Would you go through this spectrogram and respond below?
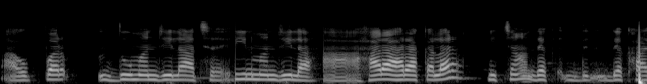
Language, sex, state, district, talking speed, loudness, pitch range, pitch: Maithili, female, Bihar, Samastipur, 130 wpm, -28 LUFS, 200-230 Hz, 215 Hz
